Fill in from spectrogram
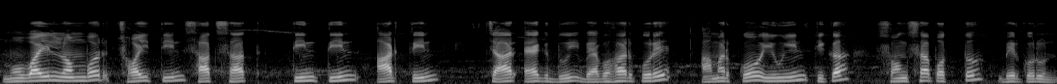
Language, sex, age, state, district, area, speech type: Bengali, male, 45-60, West Bengal, Paschim Medinipur, rural, read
